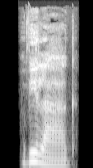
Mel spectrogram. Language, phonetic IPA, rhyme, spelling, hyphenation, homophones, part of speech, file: Hungarian, [ˈvilaːɡ], -aːɡ, világ, vi‧lág, Világ, noun, Hu-világ.ogg
- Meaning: 1. world 2. illumination, light, brightness, sight 3. life, birth (as a result of delivery)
